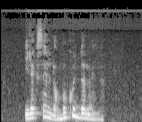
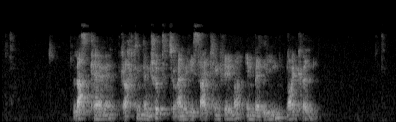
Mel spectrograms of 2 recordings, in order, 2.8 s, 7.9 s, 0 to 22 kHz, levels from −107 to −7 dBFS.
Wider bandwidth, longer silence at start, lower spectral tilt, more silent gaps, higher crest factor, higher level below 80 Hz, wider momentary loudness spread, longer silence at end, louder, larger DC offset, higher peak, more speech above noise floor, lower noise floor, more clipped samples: first, 16.5 kHz vs 9.6 kHz; second, 0.5 s vs 1 s; first, -6.5 dB/octave vs -3 dB/octave; neither; second, 16 dB vs 28 dB; first, -48 dBFS vs -88 dBFS; about the same, 12 LU vs 10 LU; second, 0.75 s vs 1.6 s; first, -17 LUFS vs -46 LUFS; neither; first, -2 dBFS vs -22 dBFS; second, 34 dB vs 43 dB; second, -50 dBFS vs -89 dBFS; neither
